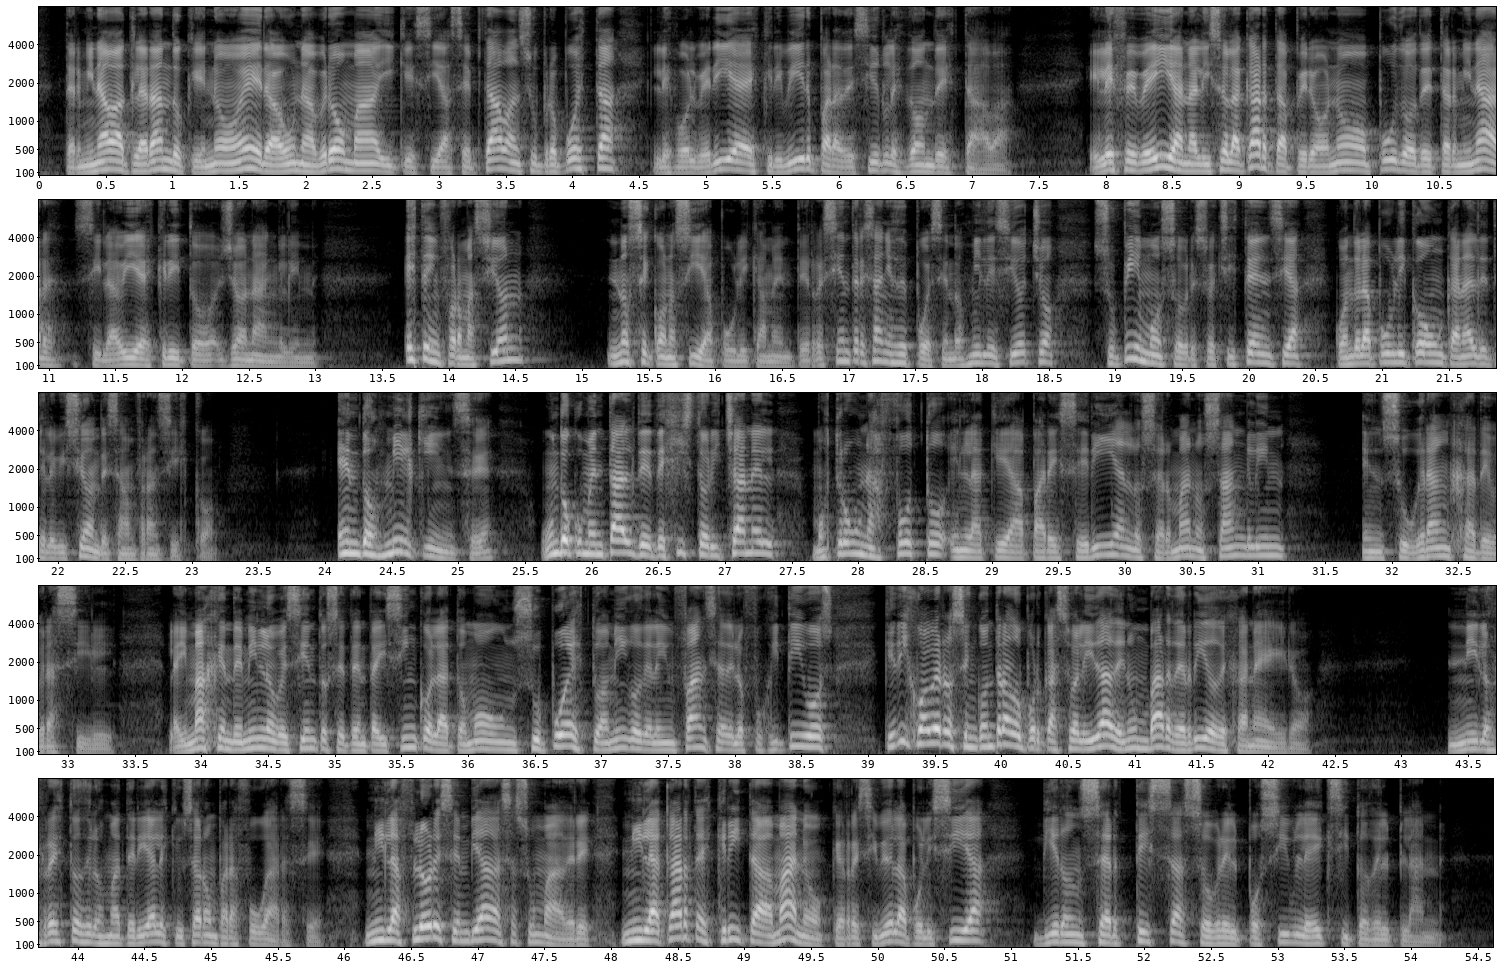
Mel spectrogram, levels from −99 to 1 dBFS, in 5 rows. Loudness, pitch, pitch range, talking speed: -28 LUFS, 135 Hz, 110-165 Hz, 165 wpm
